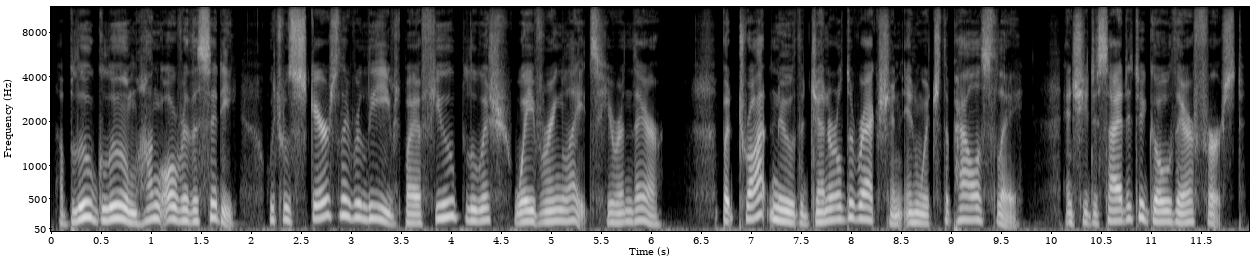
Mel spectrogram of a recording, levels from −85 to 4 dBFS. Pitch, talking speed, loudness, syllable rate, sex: 165 Hz, 190 wpm, -18 LUFS, 5.4 syllables/s, female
